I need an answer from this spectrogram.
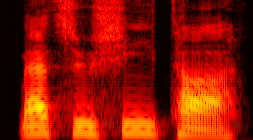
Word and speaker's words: Matsushita: thank you sloppy Malibu matsushi ta thank you breaking it down uh by syllable yeah so Panasonic is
